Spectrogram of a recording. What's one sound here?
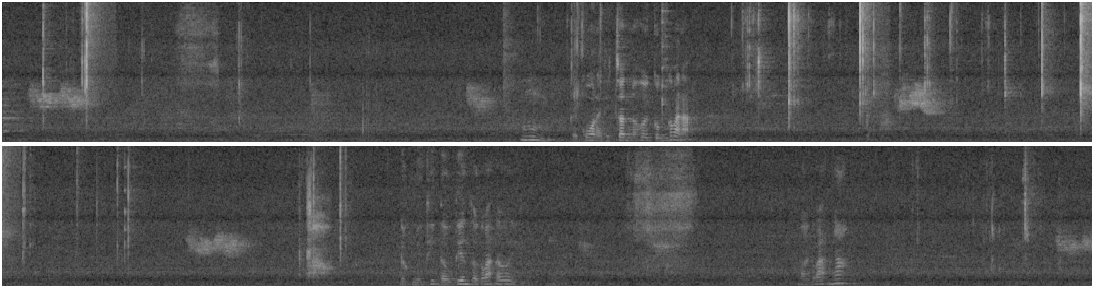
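Crab shells crack and snap between fingers.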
